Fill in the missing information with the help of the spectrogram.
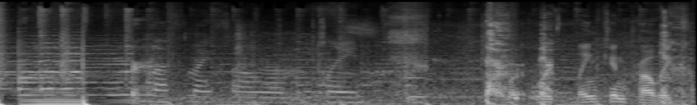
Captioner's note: coughs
